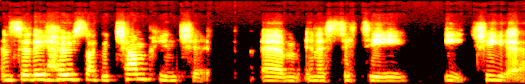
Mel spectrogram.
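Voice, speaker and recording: The tone is bright and sharp, with fairly even intonation at a fairly slow pace. The sound is dry and close, with no echo. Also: woman. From northern England, Chorley, Lancashire. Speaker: improviser and improv teacher. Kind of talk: casual chat.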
